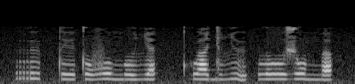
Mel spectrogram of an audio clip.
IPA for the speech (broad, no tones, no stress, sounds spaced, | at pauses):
r ɨ tː ɪː t o v o ŋ ʊː ʎ ɛ | kʷʰ aː ɟ ʊ ʎ ɨ | l ʊː ʒ o nː ɐ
